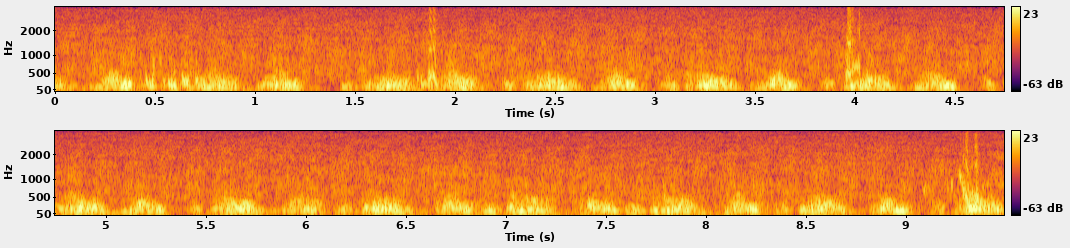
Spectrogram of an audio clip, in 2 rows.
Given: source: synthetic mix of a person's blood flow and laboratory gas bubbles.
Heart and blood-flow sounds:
Doppler ultrasound of blood flow; precordium
0.42-0.78 s: bubbles
1.77-1.96 s: bubbles
3.07-3.13 s: bubbles
3.92-4.06 s: bubbles
9.08-9.12 s: bubbles
9.19-9.45 s: bubbles
From the record:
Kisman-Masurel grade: 122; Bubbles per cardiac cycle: 1 to 2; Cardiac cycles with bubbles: 10 to 50%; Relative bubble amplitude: moderate (0.250 to 0.450); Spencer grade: 2 (many but less than half of the cardiac periods contain bubble signals, singularly or in groups); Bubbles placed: anywhere in the cardiac cycle

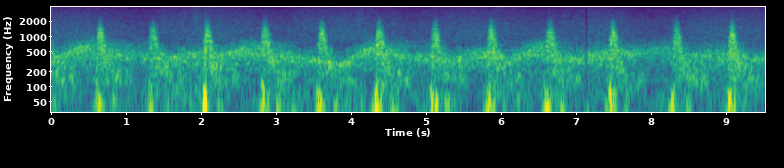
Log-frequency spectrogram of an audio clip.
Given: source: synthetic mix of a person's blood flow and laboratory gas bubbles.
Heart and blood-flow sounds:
Doppler ultrasound of blood flow; subclavian vein
no bubbles
From the record:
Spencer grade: 0 (complete lack of bubble signals)

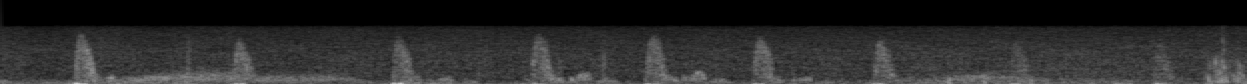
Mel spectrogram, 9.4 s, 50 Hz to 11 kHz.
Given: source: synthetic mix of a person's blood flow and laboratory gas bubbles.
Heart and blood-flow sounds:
Doppler ultrasound of blood flow; subclavian vein
9.01-9.36 s: bubbles
From the record:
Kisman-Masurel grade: 111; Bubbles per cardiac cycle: 1 to 2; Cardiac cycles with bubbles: 1 to 10%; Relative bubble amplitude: barely perceptible (0.100 to 0.250); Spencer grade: 1 (occasional bubble signal discernible with the cardiac motion signal, with majority of cardiac periods free of bubbles); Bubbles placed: anywhere in the cardiac cycle

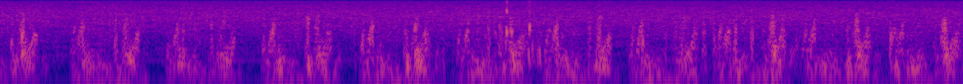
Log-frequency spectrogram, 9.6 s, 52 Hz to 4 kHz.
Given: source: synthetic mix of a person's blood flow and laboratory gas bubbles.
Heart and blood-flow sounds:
Doppler ultrasound of blood flow; precordium
5.02-5.11 s: bubbles
5.25-5.62 s: bubbles
From the record:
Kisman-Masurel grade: 212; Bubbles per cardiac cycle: several, 3 to 8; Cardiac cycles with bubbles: 1 to 10%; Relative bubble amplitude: moderate (0.250 to 0.450); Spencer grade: 1 (occasional bubble signal discernible with the cardiac motion signal, with majority of cardiac periods free of bubbles); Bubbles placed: anywhere in the cardiac cycle

